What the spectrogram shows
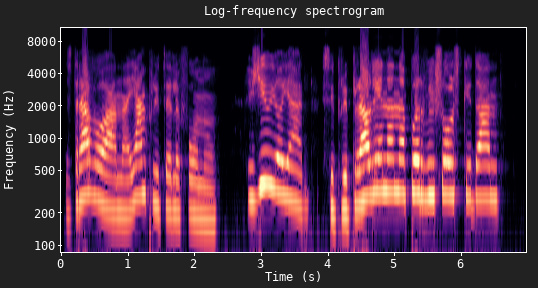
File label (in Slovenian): Telefonski pogovor; Slovenscina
